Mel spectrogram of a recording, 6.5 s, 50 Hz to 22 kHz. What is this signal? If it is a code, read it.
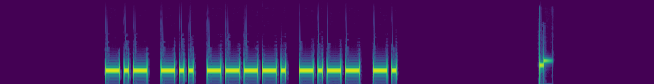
Morse code, heard as a keyed tone, about 26 wpm, 700 Hz. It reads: KD9YN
